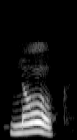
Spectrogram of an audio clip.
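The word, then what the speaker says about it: knock: देना रिजाइन का मतलब होता है स्थि देरा नोक नोक का मतलब होता है खटखटाना इसमें के वर्ड साइलेंट हो जाएगा एन ओ सी के नोक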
